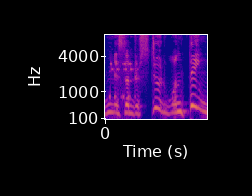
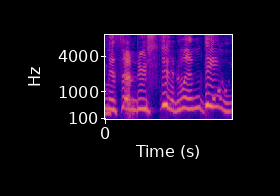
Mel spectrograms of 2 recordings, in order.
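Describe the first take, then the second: First: It is said in a normal, unaltered voice. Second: It is said in a put-on female character voice. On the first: The speaker calls it wrong. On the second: The speaker calls it right.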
